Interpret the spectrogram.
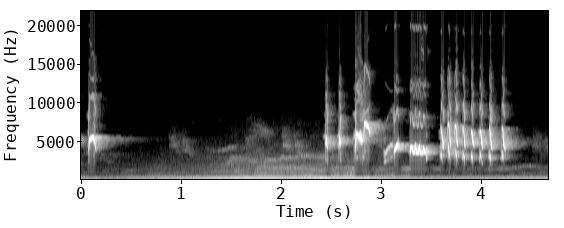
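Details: Orange-headed thrush used for training contest birds in North Bali: one high note, a quiet gap, then a lively series of sharp chirps ending in a fast high trill; low background hum.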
